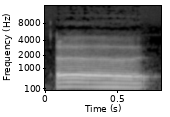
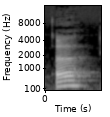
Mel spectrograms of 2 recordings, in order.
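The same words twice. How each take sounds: First: The vowel is held out longer. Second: The vowel is held only briefly. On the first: "Long vowels must be pronounced with a longer sound" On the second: "short vowels must be pronounced as short vowels"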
